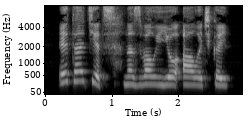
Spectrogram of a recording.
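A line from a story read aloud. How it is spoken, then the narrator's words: Explaining, heavy sigh. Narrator (Russian): объяснила Надежда и тяжело вздохнула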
